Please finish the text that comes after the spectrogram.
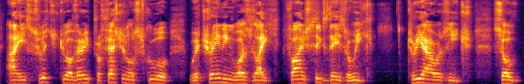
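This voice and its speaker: Man in his seventies, gravelly, middle pitch, candid interview guest. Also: a bit bright. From Hungary. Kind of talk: storytelling interview.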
